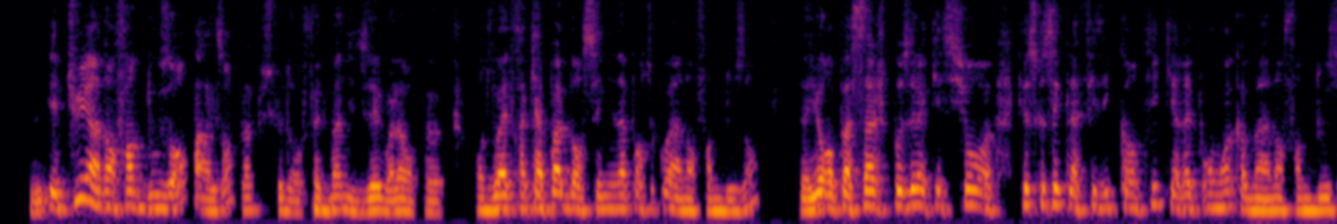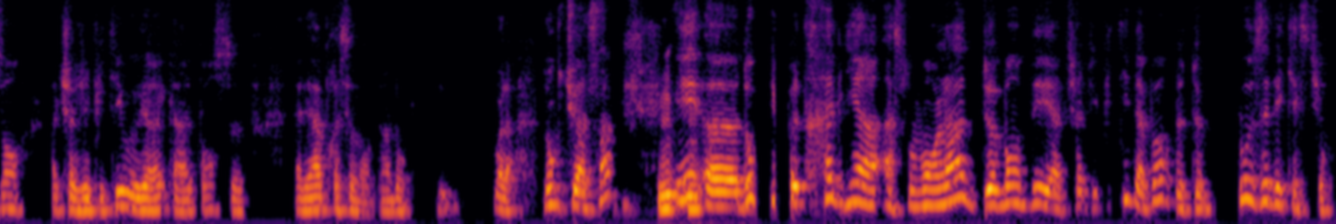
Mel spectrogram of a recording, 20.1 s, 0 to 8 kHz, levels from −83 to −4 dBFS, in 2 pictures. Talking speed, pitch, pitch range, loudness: 270 wpm, 140 Hz, 120-165 Hz, -29 LUFS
